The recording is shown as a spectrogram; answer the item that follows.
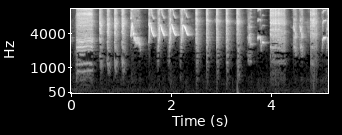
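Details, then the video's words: Agitated fighter Black-winged myna, recorded as a tutor for mute starlings: a loud rasping screech opens, then a rapid run of sharp chirps and clipped upslurred whistles, steady and dense. "Burung Jalak Putih fighter Emosi Nya kelewatan || Cocok Untuk Masteran Jalak Bisu"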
